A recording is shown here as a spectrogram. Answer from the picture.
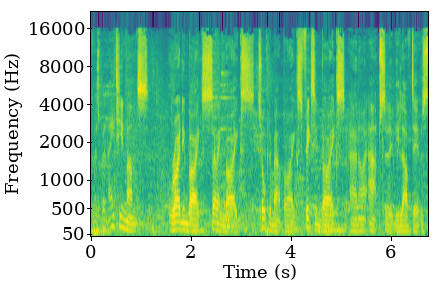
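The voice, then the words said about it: British accent. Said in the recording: “these guys, they love British accent”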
